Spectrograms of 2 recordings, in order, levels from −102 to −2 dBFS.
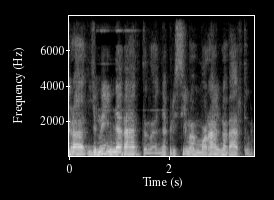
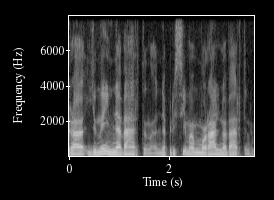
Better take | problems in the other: second | noise reduction (neural mask model DeepFilterNet 3)

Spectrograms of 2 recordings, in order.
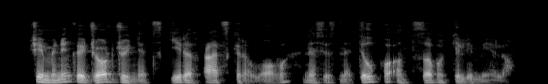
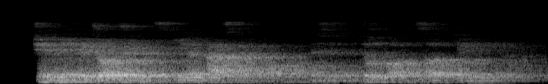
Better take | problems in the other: first | room echo; dies away in 2.2 s

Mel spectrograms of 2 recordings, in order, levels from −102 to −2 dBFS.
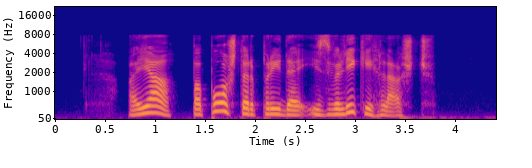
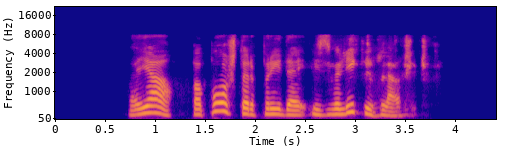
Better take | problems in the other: first | noise reduction (neural mask model Resemble Enhance denoiser)

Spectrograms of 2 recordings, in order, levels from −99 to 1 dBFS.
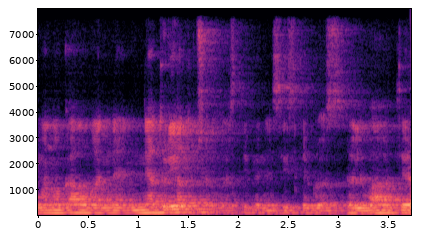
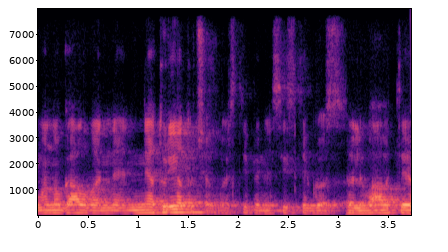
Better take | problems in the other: second | room echo; dies away in 0.9 s

